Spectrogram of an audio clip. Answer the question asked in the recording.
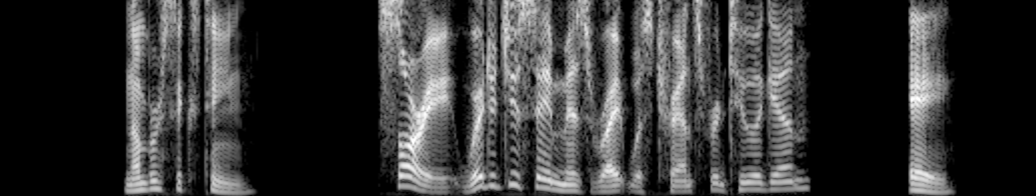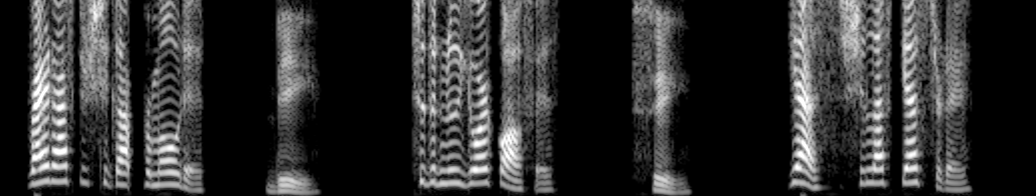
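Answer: B: To the New York office.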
